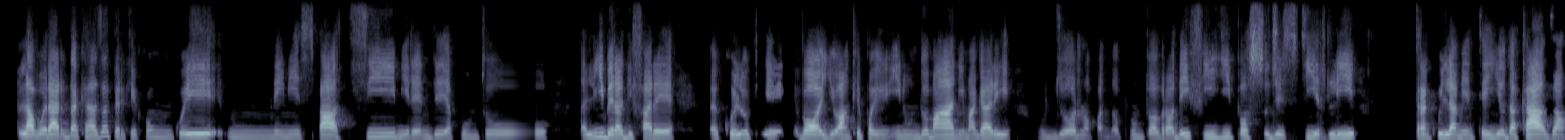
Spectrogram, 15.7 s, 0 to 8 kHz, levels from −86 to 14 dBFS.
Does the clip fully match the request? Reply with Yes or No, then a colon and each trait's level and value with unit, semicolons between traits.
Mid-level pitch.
No: high, 195 Hz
